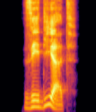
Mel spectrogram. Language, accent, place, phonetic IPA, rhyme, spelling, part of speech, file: German, Germany, Berlin, [zeˈdiːɐ̯t], -iːɐ̯t, sediert, adjective / verb, De-sediert.ogg
- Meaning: 1. past participle of sedieren 2. inflection of sedieren: third-person singular present 3. inflection of sedieren: second-person plural present 4. inflection of sedieren: plural imperative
